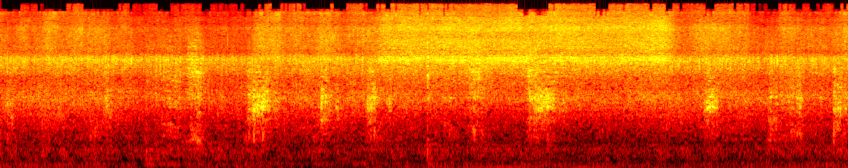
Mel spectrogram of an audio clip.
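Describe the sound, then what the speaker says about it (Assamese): Ginger-garlic paste sizzles and fries steadily in a hot pan while being stirred for a soya chunk and potato pulao, a constant loud hiss with brief scraping accents throughout. "ইয়াতে এতিয়া মই দিম এয়া আদা নহৰু পেষ্টখিনি। এইখিনি এতিয়া ভালদৰে লৰাই দিম।"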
